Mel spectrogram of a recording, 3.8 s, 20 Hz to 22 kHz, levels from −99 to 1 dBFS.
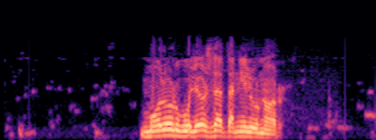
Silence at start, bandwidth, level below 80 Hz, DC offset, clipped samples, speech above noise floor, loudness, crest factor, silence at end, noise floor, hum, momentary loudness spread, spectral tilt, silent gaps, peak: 1.4 s; 6.2 kHz; -56 dBFS; under 0.1%; under 0.1%; 52 dB; -13 LUFS; 14 dB; 0.05 s; -63 dBFS; none; 9 LU; -9 dB/octave; none; -2 dBFS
